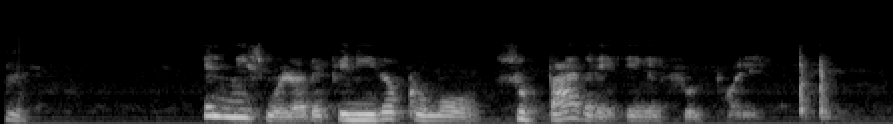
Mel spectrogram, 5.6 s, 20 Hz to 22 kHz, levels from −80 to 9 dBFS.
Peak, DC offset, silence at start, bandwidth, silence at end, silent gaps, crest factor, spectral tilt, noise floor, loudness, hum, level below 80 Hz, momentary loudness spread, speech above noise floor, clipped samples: -6 dBFS; under 0.1%; 0.05 s; 4.9 kHz; 0.4 s; none; 16 dB; -10.5 dB/octave; -59 dBFS; -22 LUFS; none; -52 dBFS; 19 LU; 38 dB; under 0.1%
